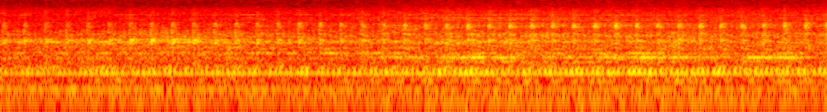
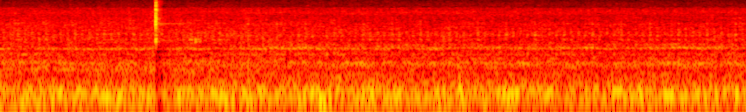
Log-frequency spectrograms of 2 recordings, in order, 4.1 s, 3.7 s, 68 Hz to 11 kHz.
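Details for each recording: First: Lada Vesta at 70,000 km, cold start: rapid, even light knocking about three per second over the idle. The owner calls it piston knock, not hydraulic lifters. It knocks for one to two minutes, then quiets, and appeared only recently; the oil had been changed to the same oil. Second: Lada Vesta, 70,000 km, warm engine at idle after cold-start piston knock (owner says not hydraulic lifters): quiet, even idle with steady low hum, no knock, belt not rustling, one brief click; runs smoothly when hot.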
